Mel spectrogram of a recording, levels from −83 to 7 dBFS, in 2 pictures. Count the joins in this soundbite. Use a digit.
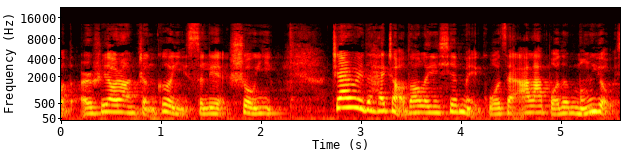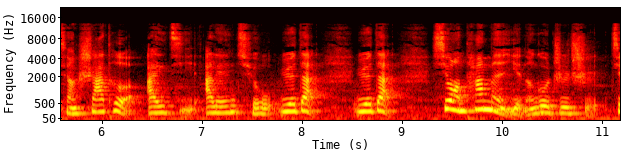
1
